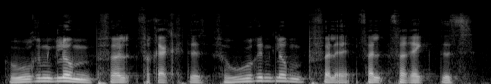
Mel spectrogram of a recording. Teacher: Keine harten Konsonanten. Es gibt kein K und kein P und kein T.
